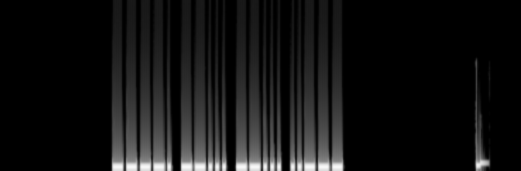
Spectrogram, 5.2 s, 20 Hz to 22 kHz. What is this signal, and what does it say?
Morse code, heard as a keyed tone, about 34 wpm, 700 Hz. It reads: 9772
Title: Numbers - 4-Digit 35wpm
